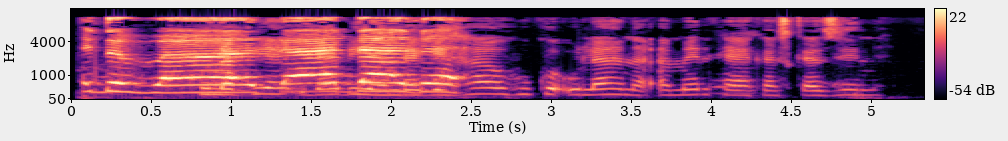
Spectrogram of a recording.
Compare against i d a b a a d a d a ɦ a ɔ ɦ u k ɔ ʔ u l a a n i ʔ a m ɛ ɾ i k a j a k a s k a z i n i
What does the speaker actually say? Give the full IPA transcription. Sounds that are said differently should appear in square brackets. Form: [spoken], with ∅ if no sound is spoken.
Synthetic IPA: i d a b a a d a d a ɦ a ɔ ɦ u k ɔ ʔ u l a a n [a] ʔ a m ɛ ɾ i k a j a k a s k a z i n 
